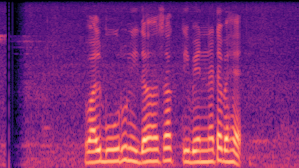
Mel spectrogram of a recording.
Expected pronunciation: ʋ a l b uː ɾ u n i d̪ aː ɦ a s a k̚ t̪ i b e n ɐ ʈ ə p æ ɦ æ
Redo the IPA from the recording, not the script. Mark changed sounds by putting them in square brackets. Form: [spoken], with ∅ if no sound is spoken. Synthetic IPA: ʋ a l b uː ɾ u n i d̪ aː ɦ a s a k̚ t̪ i b e [nː] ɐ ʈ ə [b] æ ɦ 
